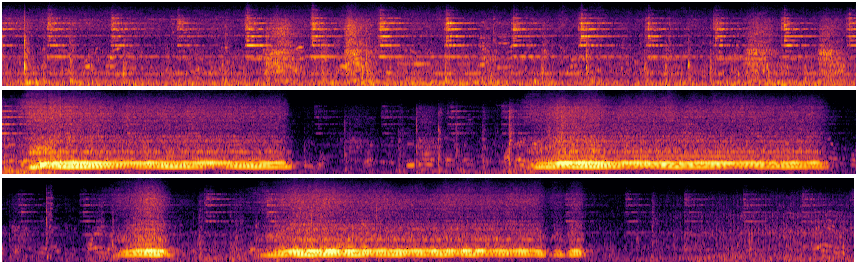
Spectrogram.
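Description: Propane-fired steam locomotive running with a steady hiss and a regular beat, then its chime whistle sounding a chord of several tones in the grade-crossing pattern: long, long, short, long.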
